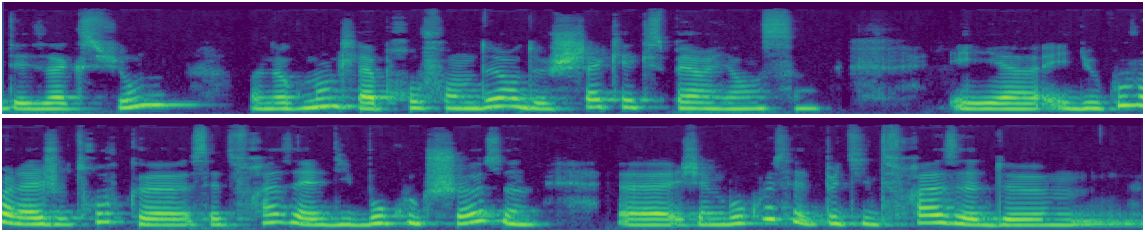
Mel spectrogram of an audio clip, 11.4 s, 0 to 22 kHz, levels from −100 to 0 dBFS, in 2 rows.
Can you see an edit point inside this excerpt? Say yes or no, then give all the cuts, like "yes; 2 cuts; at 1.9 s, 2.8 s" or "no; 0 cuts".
yes; 1 cut; at 8.7 s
